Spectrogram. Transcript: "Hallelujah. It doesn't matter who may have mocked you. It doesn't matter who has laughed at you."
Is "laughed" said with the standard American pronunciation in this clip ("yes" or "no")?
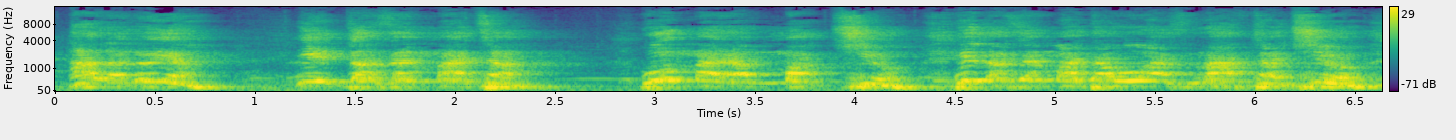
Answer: no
